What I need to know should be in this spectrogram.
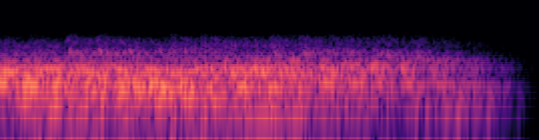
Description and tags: Also used this in a song called "Lullaby". The line was supposed to sound somewhat like a lullaby.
